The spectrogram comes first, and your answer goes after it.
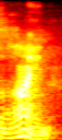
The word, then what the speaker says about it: غ: That storm cloud here is a ghaima, and that letter is ghain, like an ain with a dot. The ghain is pronounced sort of like a French gha sound or a gargling noise.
